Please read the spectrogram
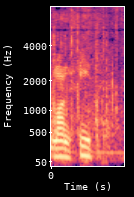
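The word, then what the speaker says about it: Monifieth: I think they just pronounce it Monteith around here with the accent.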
